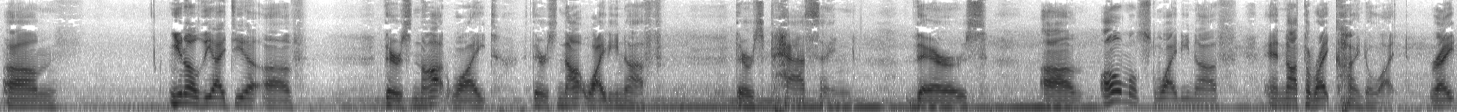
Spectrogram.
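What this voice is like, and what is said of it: Slightly out of breath speaking. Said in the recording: “I'm a little out of breath. Walking a little bit too hard while I'm talking.”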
